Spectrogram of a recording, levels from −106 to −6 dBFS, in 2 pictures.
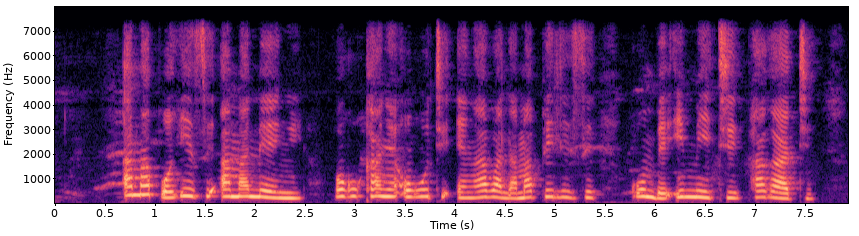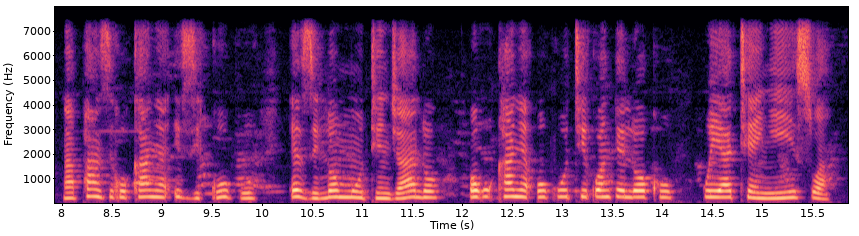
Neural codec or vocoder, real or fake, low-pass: none; real; 7.2 kHz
